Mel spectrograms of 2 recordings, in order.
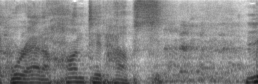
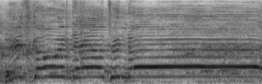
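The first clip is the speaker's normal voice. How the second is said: MMA hype man; 12 semitones higher, slower than usual. Retold or imitated. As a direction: hype it up like ringside. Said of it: "They turned into M M A hype men".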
